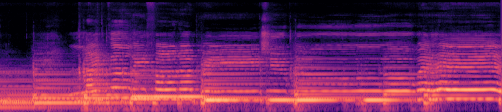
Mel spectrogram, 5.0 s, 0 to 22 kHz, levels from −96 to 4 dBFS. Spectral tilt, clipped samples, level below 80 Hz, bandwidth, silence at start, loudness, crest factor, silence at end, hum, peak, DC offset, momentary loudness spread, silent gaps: -6 dB/octave; under 0.1%; -52 dBFS; 8 kHz; 0 s; -19 LUFS; 12 dB; 0 s; none; -6 dBFS; under 0.1%; 7 LU; none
